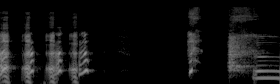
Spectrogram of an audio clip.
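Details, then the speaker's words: Person's small, high-pitched sneeze, described as their usual sneeze: a string of quick, high, squeaky bursts like tiny yips. "sorry that's my sneeze that's just how what it sounds like when I sneeze a little bit"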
